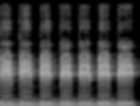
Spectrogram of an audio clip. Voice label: bee bee bee bee bee bee bee, gibbrish; Voice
